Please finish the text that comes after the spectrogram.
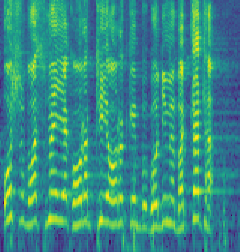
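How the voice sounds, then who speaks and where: A man's voice: extremely high pitch, measured pace. An older man reciting comic stories as a stage poet, folksy and full of rustic dialect. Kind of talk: stage comedy poetry recital. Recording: echoey hall reverb.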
